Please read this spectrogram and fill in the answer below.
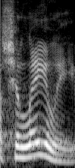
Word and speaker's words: shillelagh: So what they cut off there was that thing he was failing to pronounce was the spell shillelagh, which looks like shillelagh.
